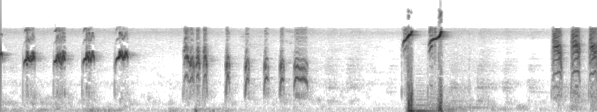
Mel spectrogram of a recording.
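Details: Energetic greater green leafbird song with an imitation-filled ngentrok delivery: four quick chirps, a rattling burst of clipped notes, two loud upward-sweeping whistles, then another fast trio of sharp notes.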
